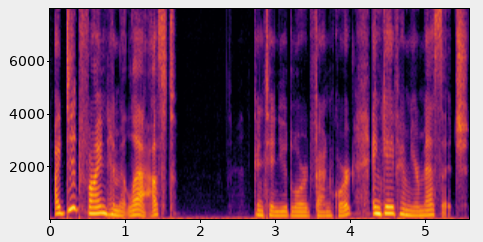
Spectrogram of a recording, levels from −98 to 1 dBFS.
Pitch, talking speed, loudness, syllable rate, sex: 195 Hz, 150 wpm, -18 LUFS, 4.5 syllables/s, female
